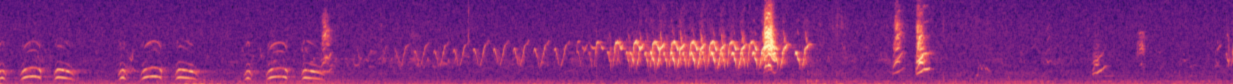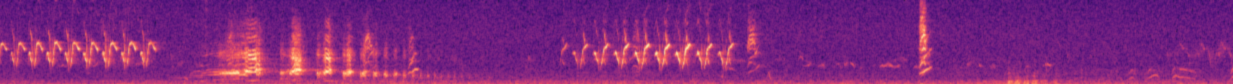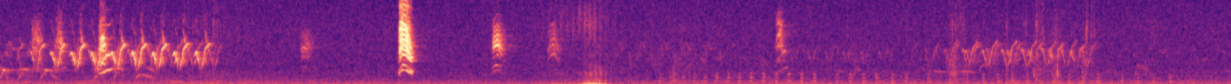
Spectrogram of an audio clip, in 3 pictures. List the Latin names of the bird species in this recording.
Callipepla californica, Chlorodrepanis virens, Haemorhous mexicanus, Pternistis erckelii, Alectoris chukar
